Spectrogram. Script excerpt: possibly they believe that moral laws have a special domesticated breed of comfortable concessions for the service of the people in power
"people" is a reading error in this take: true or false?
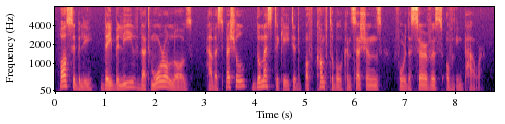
true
